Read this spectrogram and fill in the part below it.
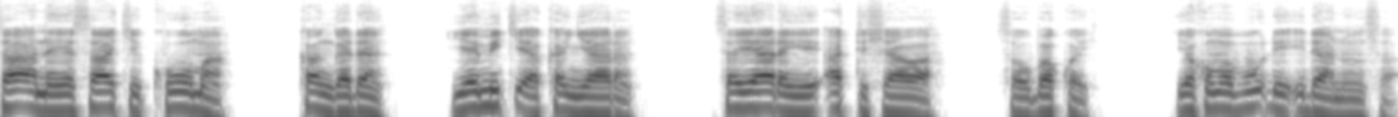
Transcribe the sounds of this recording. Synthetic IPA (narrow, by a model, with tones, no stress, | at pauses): saː˦ʔa˨nːɐ˦ɲjaː˦saː˦kʲe˨kʷʰoː˦ma˨ | kɐ˦˨ŋɡɐ˦dɐ˦ŋ | jaː˦mɪ˦kʲʼeː˨ʔa˨kɐ˦˨ɲjaː˦ɾɐ˨ŋ | sa˦jjaː˦ɾɐ˨ɲja˦ʔa˦tːɪ˨ʃaː˦waː˨ | sa˨wbɐ˦kʷa˨j | jaː˦kʷʊ˦ma˦buː˦ɗe˨ʔɪ˦daː˨nʊ˦nsa˨ʔ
